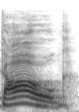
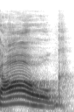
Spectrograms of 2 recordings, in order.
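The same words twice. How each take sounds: First: It is said in a Dallas accent. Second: The same.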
